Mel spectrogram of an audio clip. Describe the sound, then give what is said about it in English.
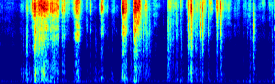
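Gift wrapping paper being torn open from a present containing a record: a flurry of crinkling, ripping bursts, uneven and bright, with short pauses between tugs and no voices. “But here, I got you something too. Sweet. Thanks, man. You opened yours first.”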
